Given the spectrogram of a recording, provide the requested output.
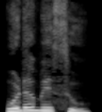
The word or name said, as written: ಒಡಬೆಸು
